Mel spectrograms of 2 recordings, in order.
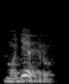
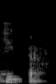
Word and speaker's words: Yitró: Este que lo traducen como Yetro, ¿vale? Pero realmente es Yitro.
